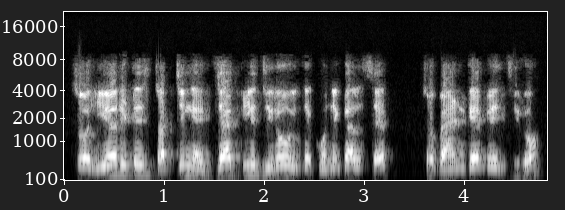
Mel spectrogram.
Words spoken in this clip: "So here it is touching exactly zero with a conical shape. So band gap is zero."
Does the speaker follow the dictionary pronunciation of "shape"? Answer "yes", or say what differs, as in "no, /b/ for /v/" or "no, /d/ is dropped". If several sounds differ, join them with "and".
no, /s/ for /ʃ/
